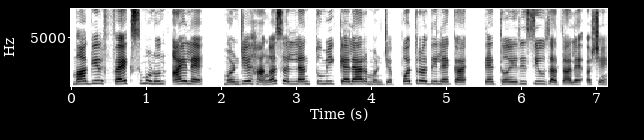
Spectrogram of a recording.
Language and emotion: Goan Konkani, neutral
